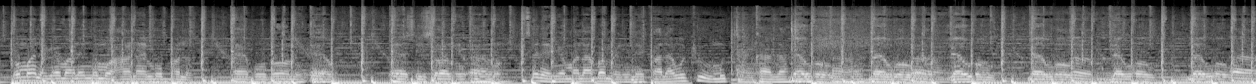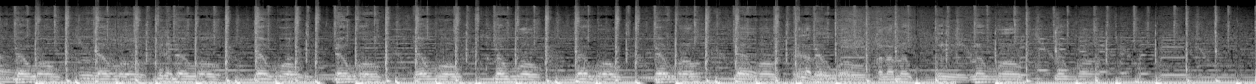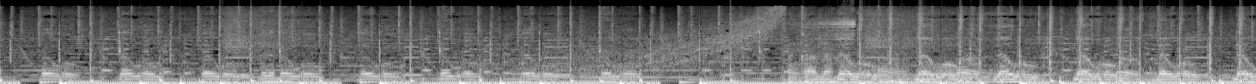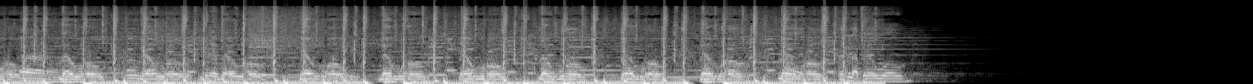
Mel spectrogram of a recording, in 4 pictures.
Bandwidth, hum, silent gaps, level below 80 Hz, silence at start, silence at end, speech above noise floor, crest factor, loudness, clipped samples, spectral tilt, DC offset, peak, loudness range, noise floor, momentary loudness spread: 17 kHz; none; none; -10 dBFS; 0 s; 3.4 s; 69 dB; 8 dB; -10 LUFS; 2%; -5.5 dB/octave; under 0.1%; 0 dBFS; 3 LU; -76 dBFS; 4 LU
